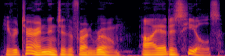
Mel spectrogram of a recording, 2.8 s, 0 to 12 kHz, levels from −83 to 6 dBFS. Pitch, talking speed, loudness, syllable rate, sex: 115 Hz, 190 wpm, -16 LUFS, 5.0 syllables/s, male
